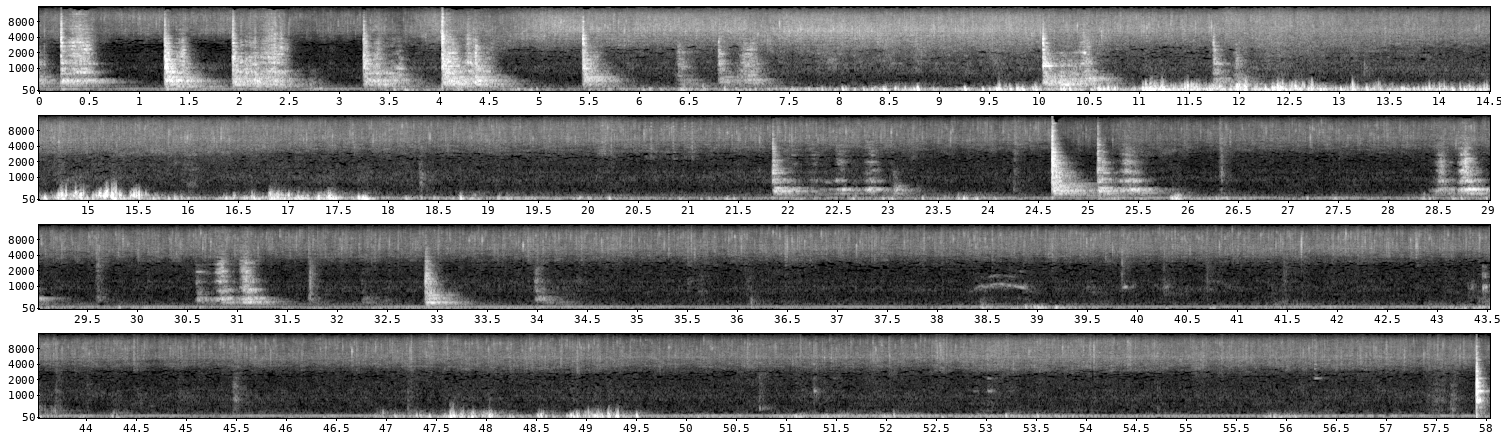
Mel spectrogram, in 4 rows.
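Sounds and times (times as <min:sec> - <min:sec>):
metal spatula scraping and knocking: 0:00.0 - 0:04.8, 0:05.4 - 0:07.4, 0:10.0 - 0:10.8, 0:11.8 - 0:12.1, 0:21.9 - 0:23.3, 0:24.6 - 0:25.8, 0:28.4 - 0:29.2, 0:30.6 - 0:31.4, 0:32.9 - 0:33.3
food sizzling on a griddle: 0:00.0 - 0:58.0.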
